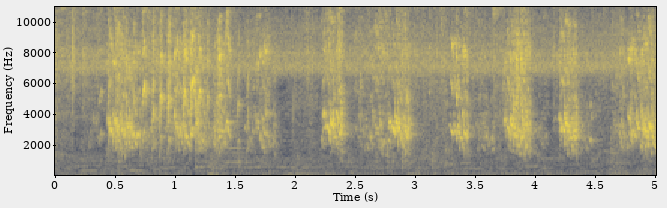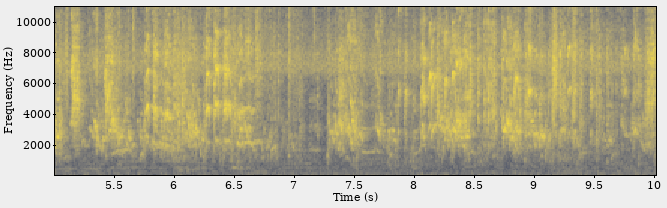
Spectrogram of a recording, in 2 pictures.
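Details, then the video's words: Six-month-old male pet parakeet chatters in rapid bursts of harsh, scratchy squawks and chirps, repeated almost continuously with brief pauses between runs. "my 6months old male parakeet"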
